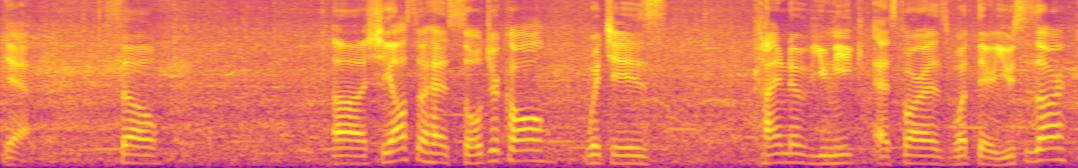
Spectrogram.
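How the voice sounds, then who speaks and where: A man casually walking through a game character's moves, explaining in a relaxed way with many fillers, recorded at a noisy event. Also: a little high, measured pace, long pauses. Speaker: game developer demoing a character. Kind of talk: casual gameplay walkthrough. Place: convention floor, noisy.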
